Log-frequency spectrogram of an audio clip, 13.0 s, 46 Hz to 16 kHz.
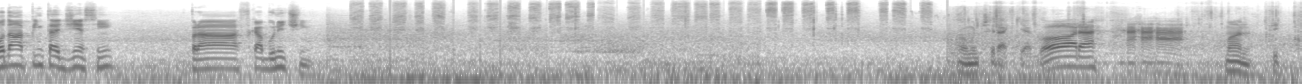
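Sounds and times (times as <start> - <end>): spray paint can hissing: 3.5 - 9.5.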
